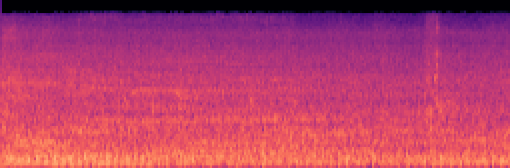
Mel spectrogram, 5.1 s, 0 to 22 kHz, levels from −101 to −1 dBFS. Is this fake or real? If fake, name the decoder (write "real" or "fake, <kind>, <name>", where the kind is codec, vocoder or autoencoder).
real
